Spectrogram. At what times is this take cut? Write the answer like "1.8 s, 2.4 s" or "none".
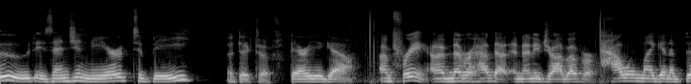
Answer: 3.7 s, 6.0 s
